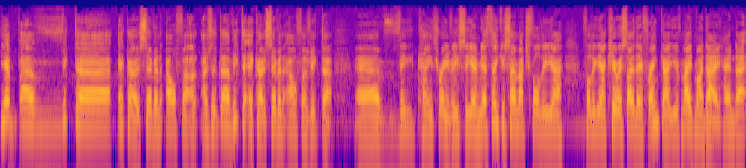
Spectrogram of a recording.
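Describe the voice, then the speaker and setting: A man's voice: a little high, measured pace. An Australian man making an amateur radio contact from his car in a park, talking in radio procedure with call signs and "over", friendly and delighted.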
